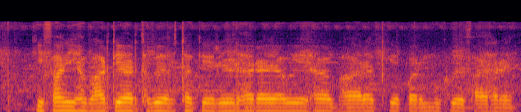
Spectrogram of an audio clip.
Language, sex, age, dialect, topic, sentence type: Chhattisgarhi, male, 51-55, Western/Budati/Khatahi, agriculture, statement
